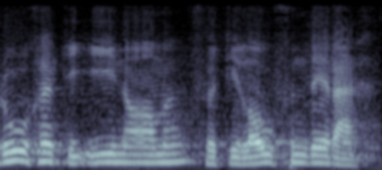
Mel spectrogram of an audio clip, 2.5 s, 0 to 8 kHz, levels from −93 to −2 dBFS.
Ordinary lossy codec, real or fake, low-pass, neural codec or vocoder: AAC, 32 kbps; real; 7.2 kHz; none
